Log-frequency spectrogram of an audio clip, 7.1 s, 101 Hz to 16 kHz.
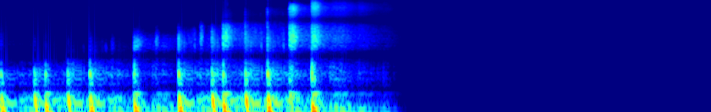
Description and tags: filter fill 01
a re-edit of this::
filtered it a few times and added a few reverbs. all done in cool edit...i mean adobe audition.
